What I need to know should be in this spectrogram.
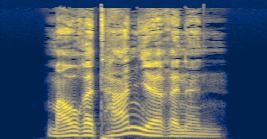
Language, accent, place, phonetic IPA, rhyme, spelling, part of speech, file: German, Germany, Berlin, [maʊ̯ʁeˈtaːni̯əʁɪnən], -aːni̯əʁɪnən, Mauretanierinnen, noun, De-Mauretanierinnen.ogg
- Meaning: plural of Mauretanierin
